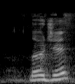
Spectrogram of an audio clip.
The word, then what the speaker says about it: logit: that we talked about logic that's most common hmm rhymes with legit probit the one that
